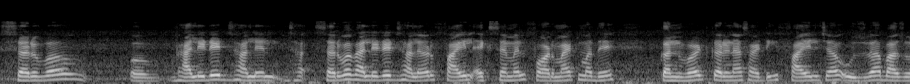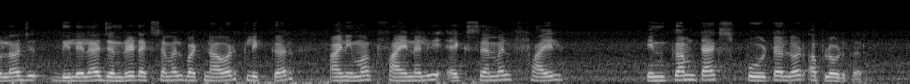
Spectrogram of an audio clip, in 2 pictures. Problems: constant background noise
